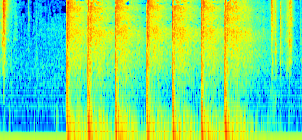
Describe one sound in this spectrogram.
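Rapid gunshots ring out loud and sharp.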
